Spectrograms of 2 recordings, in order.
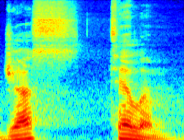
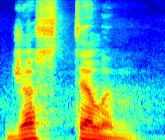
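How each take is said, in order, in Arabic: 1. حرف t بيتشال و'them' بتبقى 'em'. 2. حرف t بيتشال و'them' بتبقى 'em'.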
